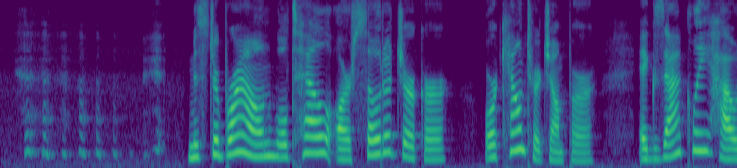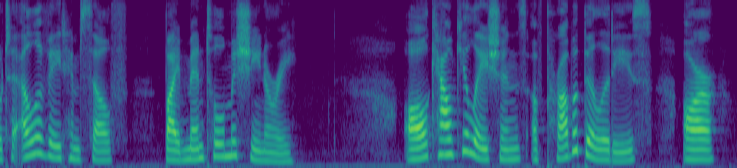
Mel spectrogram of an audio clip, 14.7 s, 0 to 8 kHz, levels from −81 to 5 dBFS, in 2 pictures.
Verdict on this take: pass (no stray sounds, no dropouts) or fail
fail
